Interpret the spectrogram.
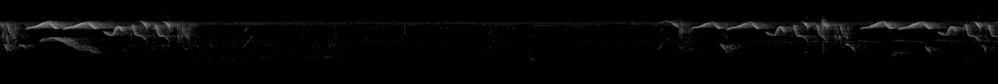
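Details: Palm tanager (sanhaço-do-coqueiro) singing: bursts of high, squeaky, rapid up-slurred notes for about two seconds, a pause, then another fast twittering phrase, with a steady high background hiss.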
